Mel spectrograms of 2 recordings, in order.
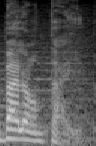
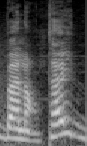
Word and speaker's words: Ballantine: Nous suivons donc les aventures de Bob Moran et Bill Ballantine. Oui, c'est Tyne, pas Tine comme dans la chanson d'Indochine. La narration le précise, ça se prononce comme ça parce que Bill Ballantine est écossais.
